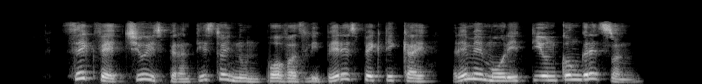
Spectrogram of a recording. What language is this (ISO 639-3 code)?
epo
